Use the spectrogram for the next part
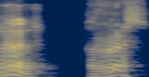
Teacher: instead of coming from the back of the throat and creating a sort of guttural sound like a R, we're going to roll the tongue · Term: rolled R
